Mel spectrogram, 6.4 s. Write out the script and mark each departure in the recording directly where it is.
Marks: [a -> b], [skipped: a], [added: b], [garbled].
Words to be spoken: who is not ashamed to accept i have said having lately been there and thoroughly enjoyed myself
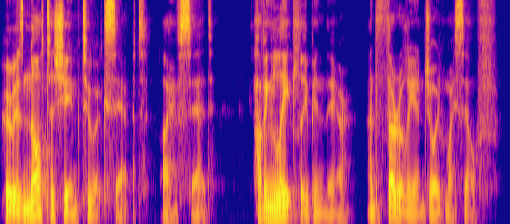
who is not ashamed to accept i have said having lately been there and thoroughly enjoyed myself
